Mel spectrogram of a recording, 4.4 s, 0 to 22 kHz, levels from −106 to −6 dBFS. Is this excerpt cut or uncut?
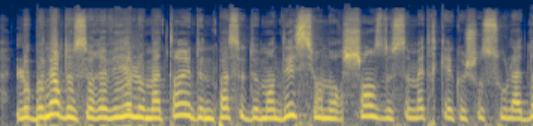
cut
